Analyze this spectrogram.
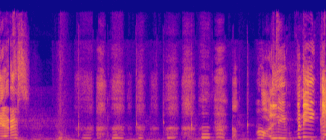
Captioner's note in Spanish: Molly jadeando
